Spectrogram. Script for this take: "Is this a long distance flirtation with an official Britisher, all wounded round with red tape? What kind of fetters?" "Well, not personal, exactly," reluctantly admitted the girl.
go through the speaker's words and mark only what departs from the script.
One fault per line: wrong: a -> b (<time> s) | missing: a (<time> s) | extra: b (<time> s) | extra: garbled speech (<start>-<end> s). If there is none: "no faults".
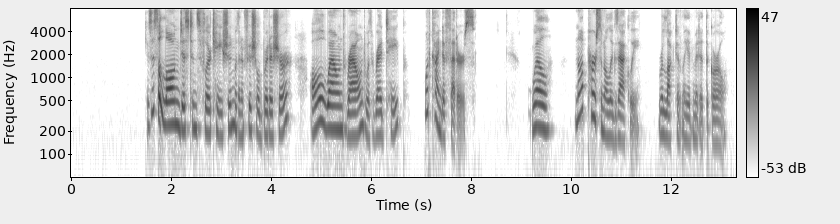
wrong: wounded -> wound (5.1 s)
